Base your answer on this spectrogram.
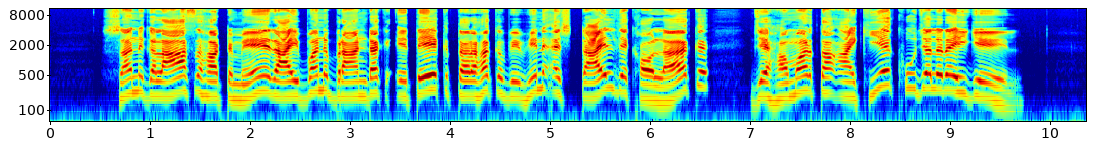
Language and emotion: Maithili, surprised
